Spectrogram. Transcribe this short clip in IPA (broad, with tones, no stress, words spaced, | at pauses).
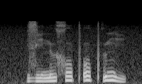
zi˨nɯ˧xo˦ pʼo˦˨ pʼɯ˦ŋi˨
